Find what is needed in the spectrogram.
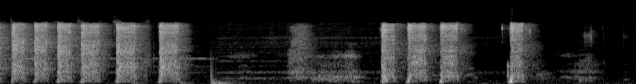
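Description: Compressed air hissing out of the air-suspension bags in short, rapid bursts, about three or four a second, as the pressure is let down a little at a time. A second run of bursts comes after a pause about four seconds in.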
